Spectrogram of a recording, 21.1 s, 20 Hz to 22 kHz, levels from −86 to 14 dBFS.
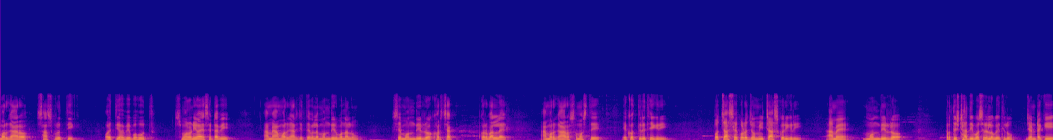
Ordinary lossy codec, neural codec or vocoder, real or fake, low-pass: none; none; real; 7.2 kHz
